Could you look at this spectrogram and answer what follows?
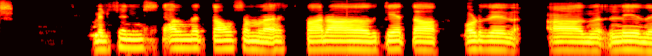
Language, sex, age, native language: Icelandic, male, 13, Icelandic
